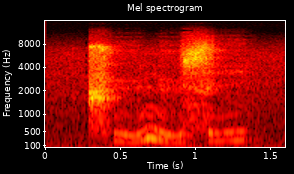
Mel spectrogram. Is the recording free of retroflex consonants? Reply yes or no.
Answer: no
